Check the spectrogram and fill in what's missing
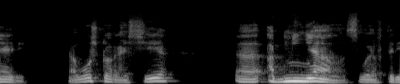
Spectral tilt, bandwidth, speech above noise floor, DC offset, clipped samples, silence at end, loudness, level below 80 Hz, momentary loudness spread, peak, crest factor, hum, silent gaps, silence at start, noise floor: -7 dB/octave; 9.4 kHz; 52 dB; under 0.1%; under 0.1%; 0 s; -24 LUFS; -64 dBFS; 19 LU; -8 dBFS; 16 dB; none; 0.40-0.67 s; 0 s; -75 dBFS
